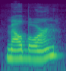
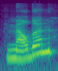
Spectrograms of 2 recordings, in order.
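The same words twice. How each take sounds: First: The word is said fully, sounding all its letters. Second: The word is reduced, with its letters not all sounded. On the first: This is how people in the US say it. "we would kind of say that phonetically with all of the letters in there" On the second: This is how people in Australia say it. "said it more like Melbourne, Australia"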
